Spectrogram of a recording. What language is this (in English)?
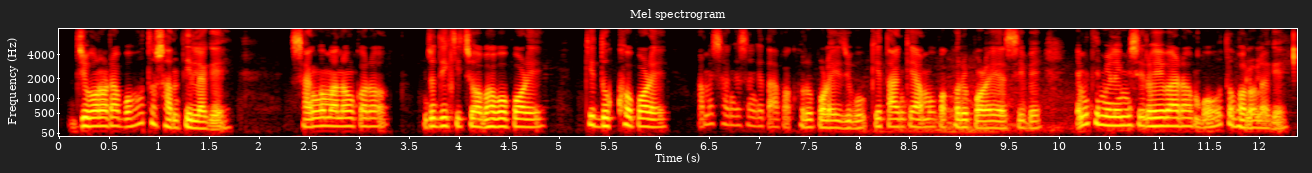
Odia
